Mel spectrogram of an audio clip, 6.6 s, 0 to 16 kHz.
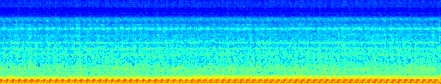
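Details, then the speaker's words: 2013 Victory Cross Country supercharged V-twin after sitting over a year: loping lopsided idle at two to three beats a second, firing on one cylinder. The front cylinder stays cold after the wire swap, so a coil and plug change is planned. "don't feel like growing running on one cylinder this front cylinder is still nice cold so we have to change those change that to a different coil and maybe change the plugs"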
